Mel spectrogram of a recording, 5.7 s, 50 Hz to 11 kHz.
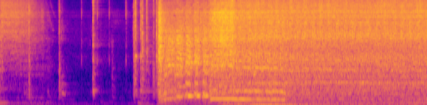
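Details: Ford F-150 5.0 on cold start: starter cranks and catches, then a steady mid-pitched whine sits over the fast cold idle for about a second; cause unclear.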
